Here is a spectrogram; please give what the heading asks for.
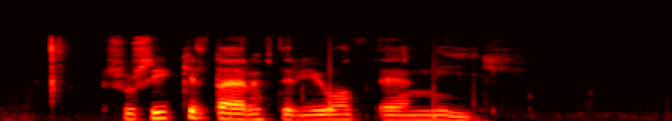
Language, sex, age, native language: Icelandic, male, 20-29, Icelandic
